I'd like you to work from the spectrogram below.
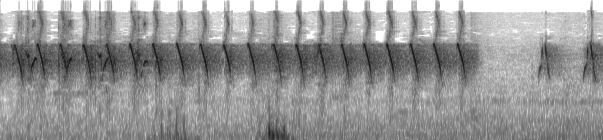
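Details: Bar-winged prinia, one of six birds, giving a rapid burst of loud high chirps that stops abruptly, followed by two isolated notes.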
